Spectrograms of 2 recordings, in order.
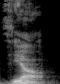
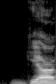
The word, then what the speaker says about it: ज्ञ: इसकी जो सही प्रोनाउंसिएशन उच्चारण है वो है ज्या, ज्ञा नहीं। जैसे विज्ञान, विज्ञान नहीं बोलेंगे, विज्ञान, ज्ञान, यज्ञ।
